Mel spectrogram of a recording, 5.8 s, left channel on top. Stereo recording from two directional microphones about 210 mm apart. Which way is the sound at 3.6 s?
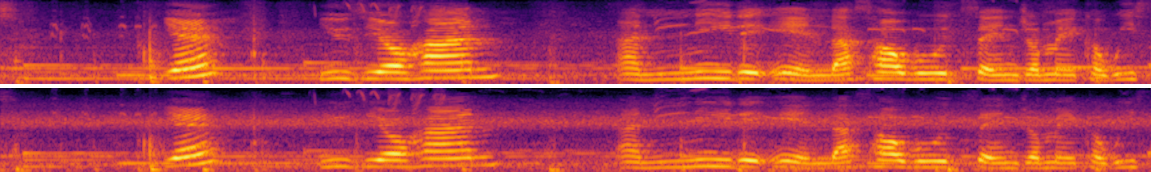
20° left (ahead or behind).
